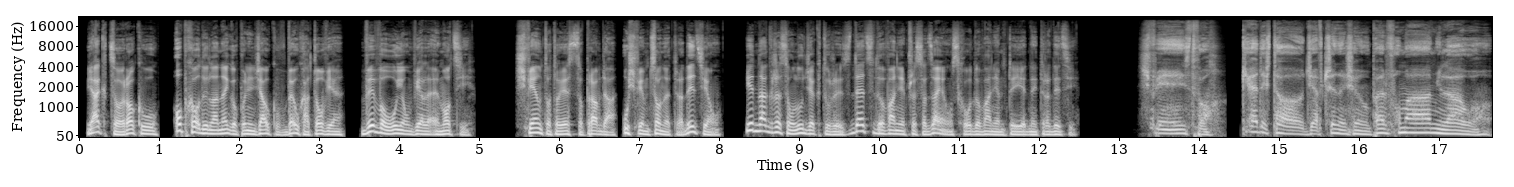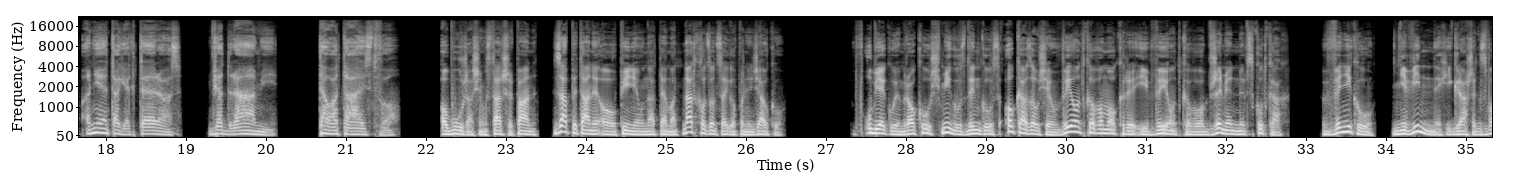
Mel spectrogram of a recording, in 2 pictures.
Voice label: male, Polish, reportage

